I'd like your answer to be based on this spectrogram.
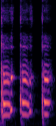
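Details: Simulated cough in a comedy skit: Junior, whose cough is blamed on the air conditioning, gives three quick, voiced, hacking coughs in a row; cough.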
